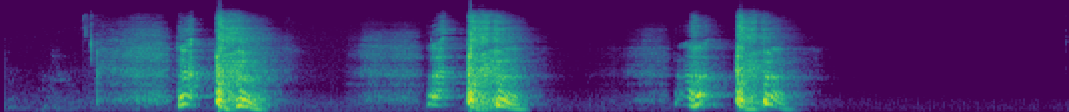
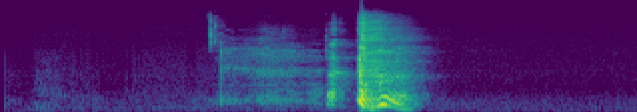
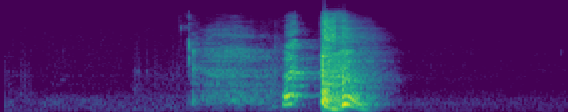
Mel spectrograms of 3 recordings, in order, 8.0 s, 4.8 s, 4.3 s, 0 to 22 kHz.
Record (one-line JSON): {"three_cough_length": "8.0 s", "three_cough_amplitude": 32768, "three_cough_signal_mean_std_ratio": 0.3, "exhalation_length": "4.8 s", "exhalation_amplitude": 32678, "exhalation_signal_mean_std_ratio": 0.2, "cough_length": "4.3 s", "cough_amplitude": 32590, "cough_signal_mean_std_ratio": 0.23, "survey_phase": "beta (2021-08-13 to 2022-03-07)", "age": "45-64", "gender": "Male", "wearing_mask": "No", "symptom_none": true, "smoker_status": "Never smoked", "respiratory_condition_asthma": false, "respiratory_condition_other": false, "recruitment_source": "REACT", "submission_delay": "2 days", "covid_test_result": "Negative", "covid_test_method": "RT-qPCR", "influenza_a_test_result": "Negative", "influenza_b_test_result": "Negative"}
